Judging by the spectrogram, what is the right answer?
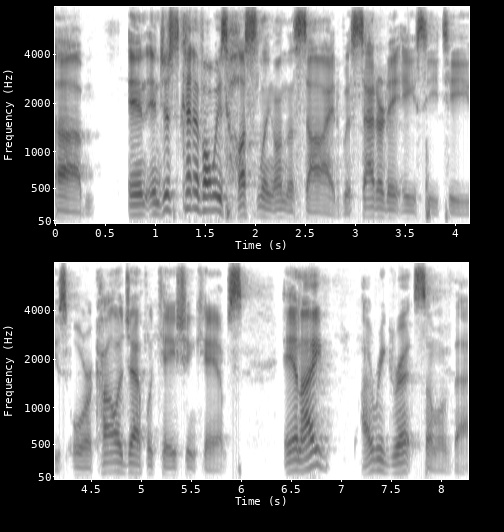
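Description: A man's voice with vocal fry and very wide pitch swings, at a moderate pace. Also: medium pitch for a man. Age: 40s. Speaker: college counselor and podcast host. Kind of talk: casual chat.

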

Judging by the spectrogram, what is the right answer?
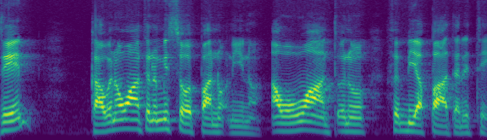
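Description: With a Jamaican accent, a man of medium pitch talks at a fairly quick pace with lively intonation. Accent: Jamaican Patois-inflected English. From Jamaica, Kingston. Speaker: podcast host. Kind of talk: casual solo talk to camera.

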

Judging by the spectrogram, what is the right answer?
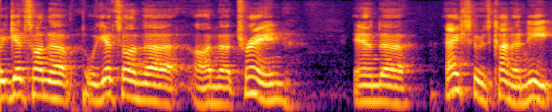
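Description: Audible room echo surrounds a man with an Upper Midwest accent and a fairly high pitch. He talks at a moderate pace with very even loudness and ordinary pitch variation. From Minnesota. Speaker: war veteran. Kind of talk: testimony. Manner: halting.

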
